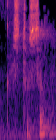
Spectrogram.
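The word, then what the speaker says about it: Χριστός: 메시아를 헬라어 그리스도, 정확한 발음은 크리스토스입니다. 크리스토스, 영어로는 크라이스트이고요.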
